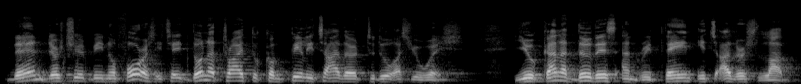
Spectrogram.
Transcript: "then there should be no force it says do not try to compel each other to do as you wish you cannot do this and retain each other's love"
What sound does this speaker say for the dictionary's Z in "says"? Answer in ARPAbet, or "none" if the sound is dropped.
none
